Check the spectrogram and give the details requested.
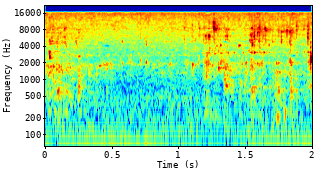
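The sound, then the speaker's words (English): Filtered water pours steadily from a Brita pitcher into a bottle, a continuous splashing trickle with a slight rising gurgle as it fills, no voices present. “So all you have to do is filtered water from the the Brita here, the Brita pitcher. So I'm filling it up”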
